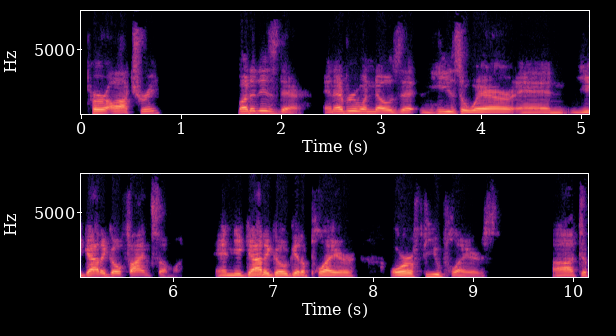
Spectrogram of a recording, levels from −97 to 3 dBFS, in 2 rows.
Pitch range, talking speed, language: 120-150 Hz, 200 wpm, English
